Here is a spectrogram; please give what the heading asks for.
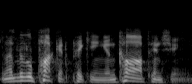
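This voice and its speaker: An actor playing a wry, cool fugitive with a dry, teasing manner, in 1930s radio drama style. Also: male voice, medium pitch, expressive, fast, pushed and bright. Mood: mock-confessional. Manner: dry, mocking. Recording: muffled, hissy 1930s radio broadcast.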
